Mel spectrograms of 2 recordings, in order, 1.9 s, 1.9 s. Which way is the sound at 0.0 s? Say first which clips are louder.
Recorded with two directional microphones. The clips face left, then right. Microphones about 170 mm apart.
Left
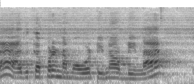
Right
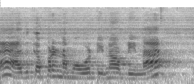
Left 2 dB; 40° left (ahead or behind).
